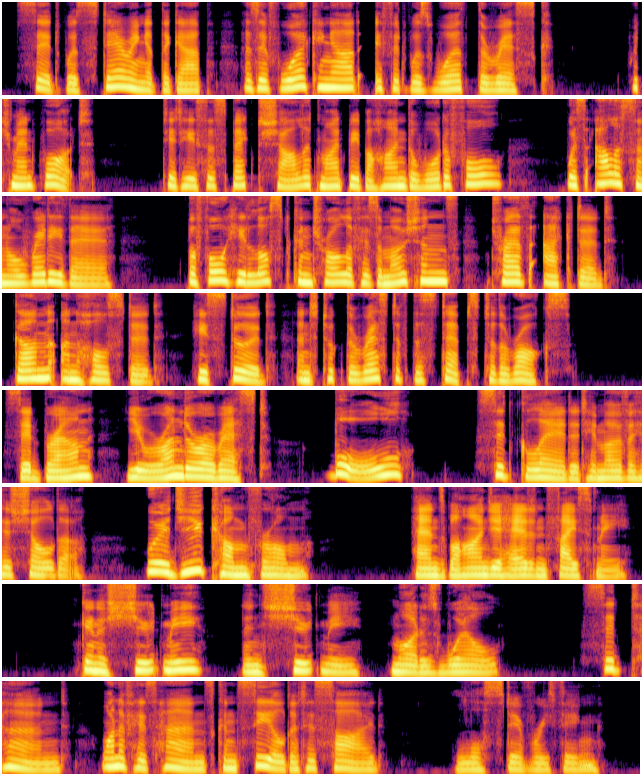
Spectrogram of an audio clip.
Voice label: Fiction Cozy Mystery Multiple Male Dialogue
